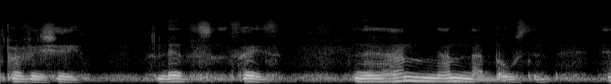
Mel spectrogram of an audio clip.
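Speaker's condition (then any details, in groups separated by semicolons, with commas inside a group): Parkinson's syndrome; no tremor; sometimes slurred speech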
